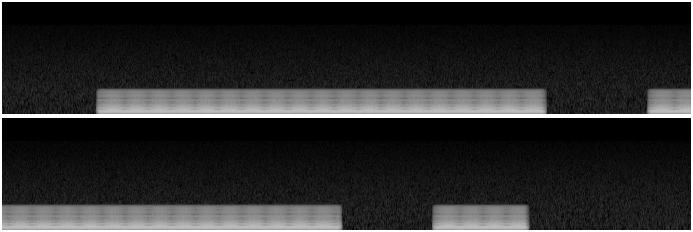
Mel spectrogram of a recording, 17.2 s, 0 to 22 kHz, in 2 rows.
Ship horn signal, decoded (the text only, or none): 2 long, 1 short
